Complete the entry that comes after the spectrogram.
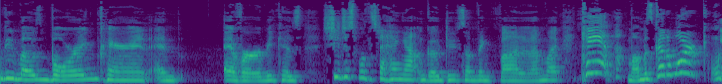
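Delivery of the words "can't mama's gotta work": high, sing-song refusal; busy mom brush-off. Retold or imitated. Mom brushing off her eight-year-old, high and sing-song. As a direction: chirp it like a busy mom saying no.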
